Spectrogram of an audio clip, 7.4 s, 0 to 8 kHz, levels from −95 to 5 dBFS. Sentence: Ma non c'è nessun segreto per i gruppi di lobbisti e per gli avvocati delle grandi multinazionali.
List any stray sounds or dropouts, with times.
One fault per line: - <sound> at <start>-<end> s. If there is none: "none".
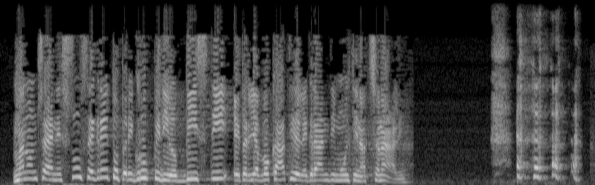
- laugh at 6.1-7.3 s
